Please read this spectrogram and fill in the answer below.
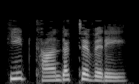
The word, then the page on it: heat conductivity: British English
